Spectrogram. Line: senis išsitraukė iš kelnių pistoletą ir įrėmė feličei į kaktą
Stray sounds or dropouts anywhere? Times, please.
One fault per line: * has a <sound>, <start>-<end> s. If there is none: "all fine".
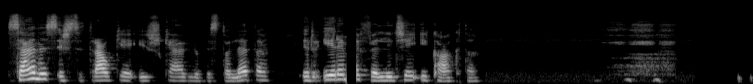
* has a dropout, 3.5-3.6 s
* has a laugh, 5.9-6.8 s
